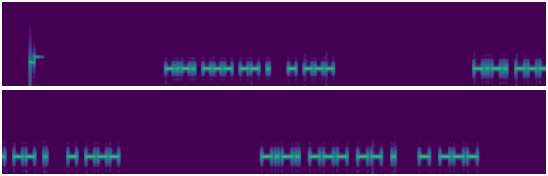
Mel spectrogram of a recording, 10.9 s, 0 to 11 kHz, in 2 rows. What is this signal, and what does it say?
Morse code, heard as a keyed tone, about 34 wpm, 700 Hz. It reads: COME TO COME TO COME TO
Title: Speed-Racing - Sets of 2 Words 30wpm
